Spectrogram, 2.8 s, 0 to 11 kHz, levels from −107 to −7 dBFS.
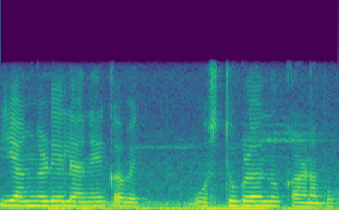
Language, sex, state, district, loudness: Kannada, female, Karnataka, Koppal, -15 LUFS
